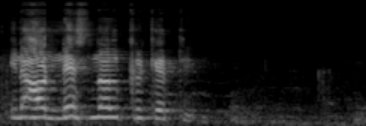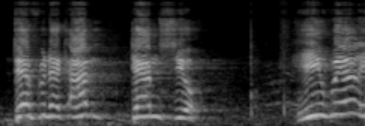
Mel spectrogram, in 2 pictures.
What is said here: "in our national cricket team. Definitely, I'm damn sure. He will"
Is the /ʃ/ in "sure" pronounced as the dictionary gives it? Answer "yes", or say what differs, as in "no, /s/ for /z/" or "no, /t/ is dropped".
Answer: no, /s/ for /ʃ/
